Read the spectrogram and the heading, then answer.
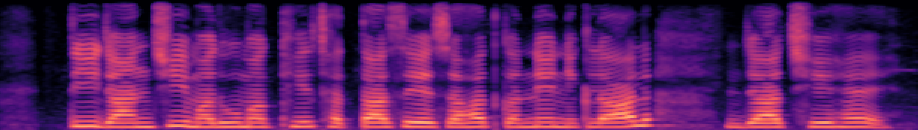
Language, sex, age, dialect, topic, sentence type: Magahi, female, 25-30, Northeastern/Surjapuri, agriculture, statement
